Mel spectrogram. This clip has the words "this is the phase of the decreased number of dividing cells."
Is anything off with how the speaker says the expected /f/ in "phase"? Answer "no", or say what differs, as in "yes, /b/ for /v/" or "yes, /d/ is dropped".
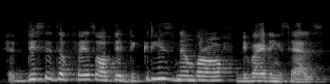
no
